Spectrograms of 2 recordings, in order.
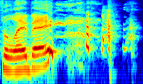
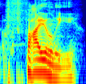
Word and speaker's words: Filey Bay: were the case no it's not filet Bay it is filey is that what that F that's what I said filey oh dude I'm just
